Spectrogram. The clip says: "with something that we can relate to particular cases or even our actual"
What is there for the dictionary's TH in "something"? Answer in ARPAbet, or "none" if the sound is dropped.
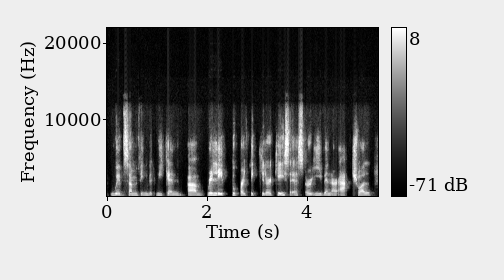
TH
